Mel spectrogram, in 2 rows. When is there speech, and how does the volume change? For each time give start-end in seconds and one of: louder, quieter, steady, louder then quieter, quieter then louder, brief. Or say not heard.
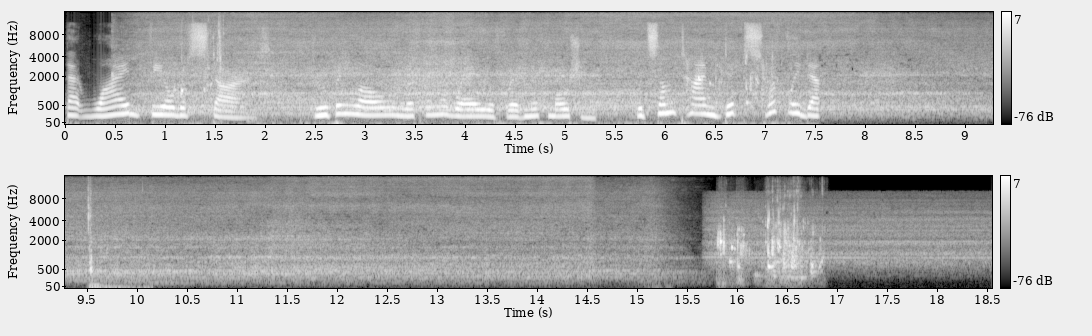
0.0-7.5 steady.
